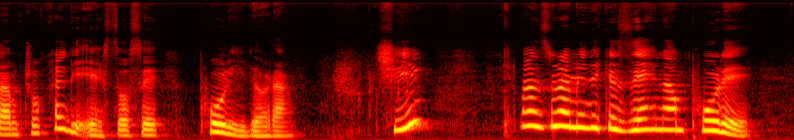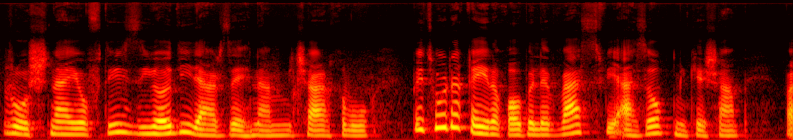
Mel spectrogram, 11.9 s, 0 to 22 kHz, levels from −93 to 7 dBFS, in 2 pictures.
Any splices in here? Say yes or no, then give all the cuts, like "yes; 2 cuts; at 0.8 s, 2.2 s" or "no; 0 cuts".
yes; 2 cuts; at 3.8 s, 6.0 s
